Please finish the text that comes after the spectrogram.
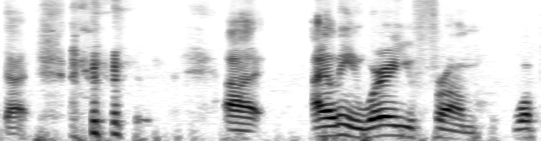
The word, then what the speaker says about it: Aylin: here with aylin eileen i wow way off eileen that's an interesting name to spell that i usually see it with like an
